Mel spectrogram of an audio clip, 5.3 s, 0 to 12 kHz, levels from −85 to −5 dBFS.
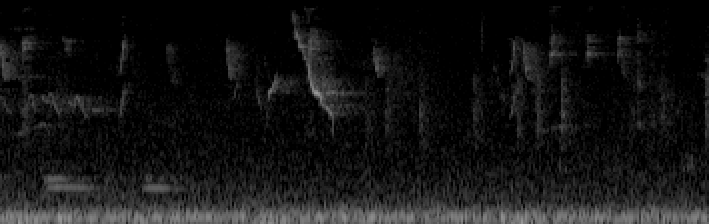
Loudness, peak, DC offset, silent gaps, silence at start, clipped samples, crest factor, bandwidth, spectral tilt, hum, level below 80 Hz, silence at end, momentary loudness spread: -51 LUFS; -32 dBFS; under 0.1%; none; 0 s; under 0.1%; 18 dB; 11.5 kHz; -3 dB/octave; none; -54 dBFS; 0 s; 11 LU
